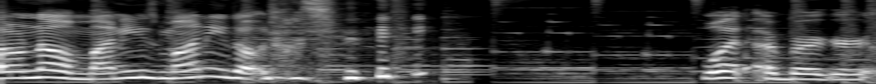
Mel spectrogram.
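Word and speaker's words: Whataburger: it what what Burger cuz they said it sounds like what a burger like like what and then a burger but like pronounced like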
